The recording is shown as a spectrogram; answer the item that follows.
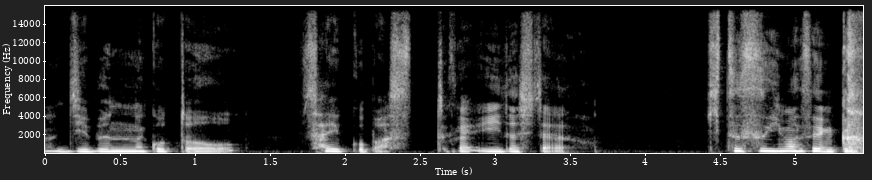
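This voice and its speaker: Somewhat breathy speech from a woman. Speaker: podcast host. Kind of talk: casual chat. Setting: home recording in thin-walled apartment. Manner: airheaded-sounding way of talking.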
